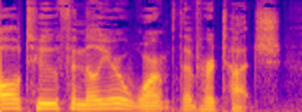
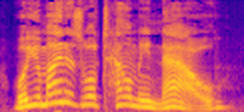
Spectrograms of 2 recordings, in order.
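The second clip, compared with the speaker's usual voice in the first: high, loud huffy demand; indignant, thrown out in a temper; storming off; 12 semitones higher, 7 dB louder than usual. A narrator's reading. Apprentice storming ahead of mentor, angry. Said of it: "as she stormed down the road".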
